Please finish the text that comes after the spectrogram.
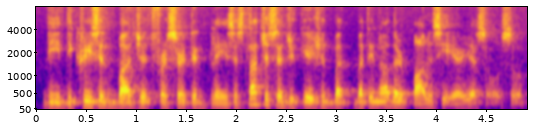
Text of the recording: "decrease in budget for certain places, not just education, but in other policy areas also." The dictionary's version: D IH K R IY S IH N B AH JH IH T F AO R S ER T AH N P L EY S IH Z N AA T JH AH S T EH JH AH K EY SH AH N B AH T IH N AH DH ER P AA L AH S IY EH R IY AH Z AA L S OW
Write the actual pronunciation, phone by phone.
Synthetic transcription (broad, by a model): D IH K R IY S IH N B AH JH IH T F AO R S ER T AH N P L EY S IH S N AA T JH AH S T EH JH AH K EY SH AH N B AH T IH N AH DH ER P AA L AH S IY EH R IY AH S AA L S OW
